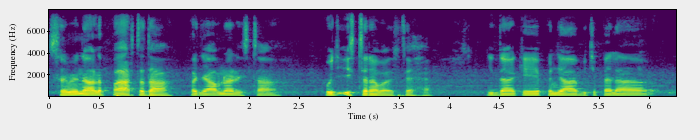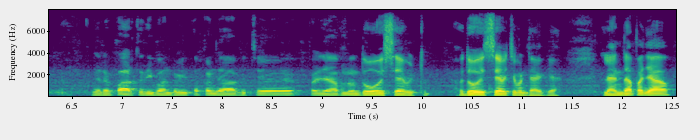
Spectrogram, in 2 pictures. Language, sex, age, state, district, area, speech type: Punjabi, male, 18-30, Punjab, Rupnagar, urban, spontaneous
